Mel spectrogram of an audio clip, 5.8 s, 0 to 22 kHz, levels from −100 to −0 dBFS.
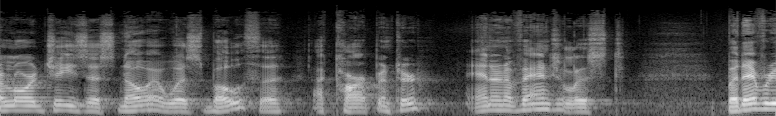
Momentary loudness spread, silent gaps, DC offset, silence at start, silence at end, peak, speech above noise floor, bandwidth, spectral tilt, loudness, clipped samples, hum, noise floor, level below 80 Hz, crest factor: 14 LU; none; under 0.1%; 0 s; 0 s; -2 dBFS; 30 dB; 15 kHz; -5.5 dB/octave; -24 LUFS; under 0.1%; none; -52 dBFS; -66 dBFS; 20 dB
